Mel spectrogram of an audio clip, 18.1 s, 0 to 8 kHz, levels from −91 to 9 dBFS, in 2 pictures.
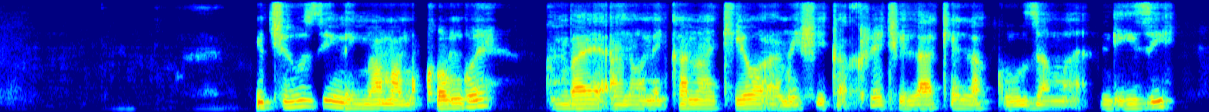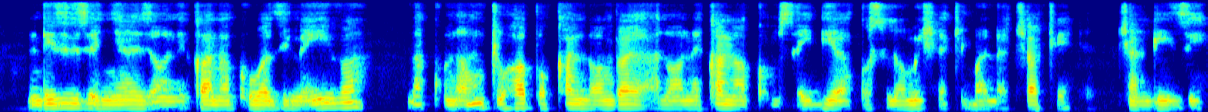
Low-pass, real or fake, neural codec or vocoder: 7.2 kHz; fake; codec, 32 kHz, 1.9 kbps, SNAC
